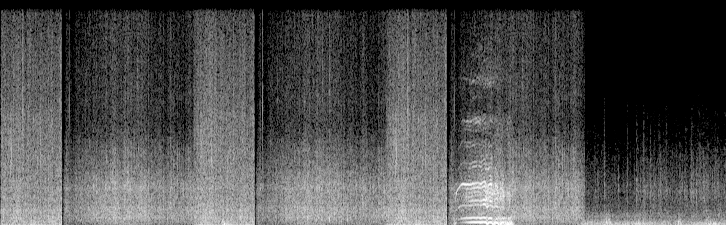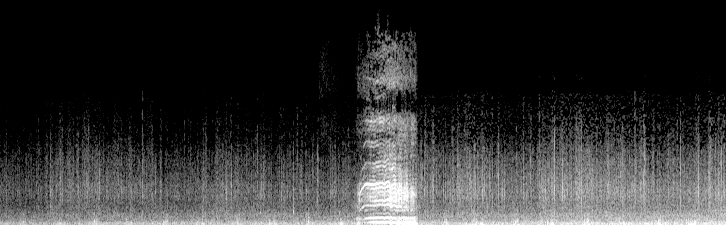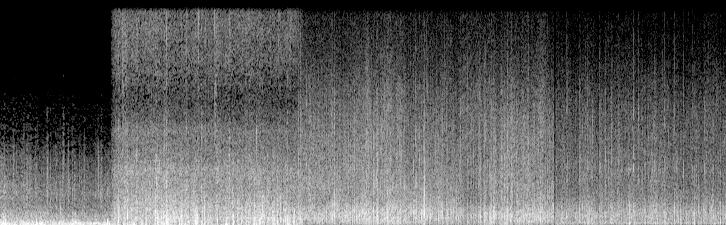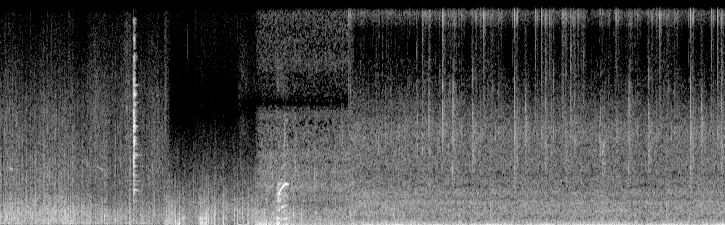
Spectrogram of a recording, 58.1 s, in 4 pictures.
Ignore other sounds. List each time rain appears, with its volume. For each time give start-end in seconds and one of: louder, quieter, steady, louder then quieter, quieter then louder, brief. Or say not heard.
0.0-58.0 louder then quieter.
